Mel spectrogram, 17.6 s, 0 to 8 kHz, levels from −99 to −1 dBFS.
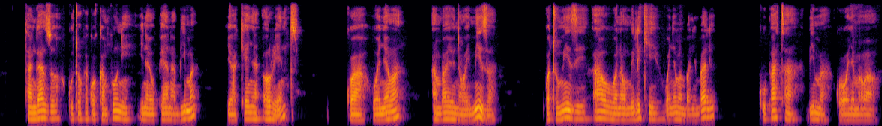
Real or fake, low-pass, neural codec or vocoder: real; 7.2 kHz; none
